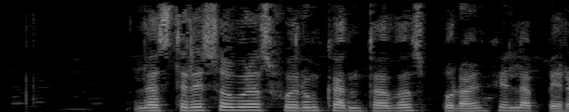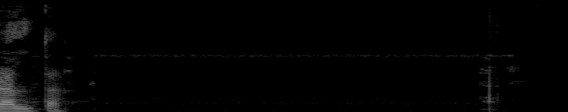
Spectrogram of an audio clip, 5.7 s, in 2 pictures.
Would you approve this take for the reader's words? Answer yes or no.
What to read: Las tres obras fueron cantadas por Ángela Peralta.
yes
